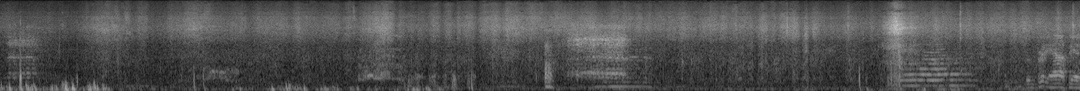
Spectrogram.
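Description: Sheep and a lamb in a lambing pen on a farm bleat now and then amid rustling and shuffling, the calls moderately near and mixed with low background noise and some talk.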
